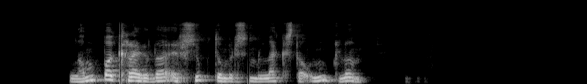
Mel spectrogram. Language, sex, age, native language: Icelandic, male, 40-49, Icelandic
